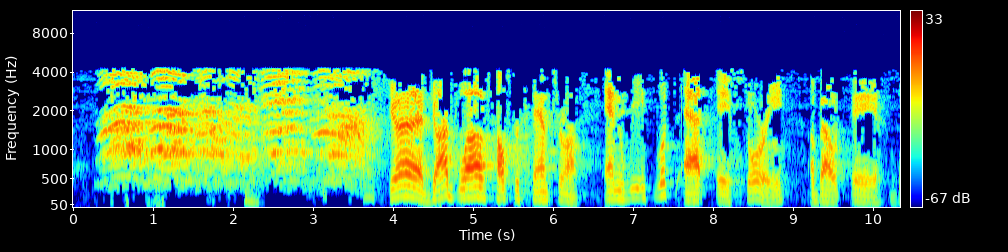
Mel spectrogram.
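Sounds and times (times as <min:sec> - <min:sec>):
group of children shouting an answer together: 0:00.3 - 0:03.8
speech: 0:04.0 - 0:10.3.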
